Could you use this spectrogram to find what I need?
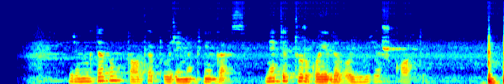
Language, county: Lithuanian, Panevėžys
